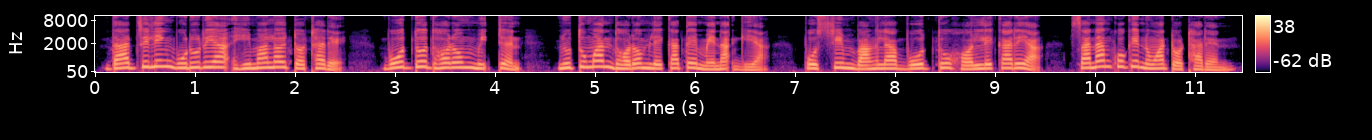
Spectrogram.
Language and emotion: Santali, neutral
